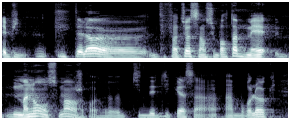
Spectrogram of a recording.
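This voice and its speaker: Fairly quick speech from a man at a medium pitch, with ordinary pitch variation, big swings in loudness and long, frequent pauses, in a very clean recording with a silent background. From Switzerland, Lausanne area. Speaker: vintage watch dealer. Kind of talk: casual interview chat. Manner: halting, many fillers.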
